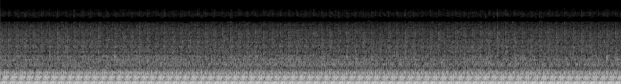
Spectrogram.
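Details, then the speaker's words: Mercury 90 hp outboard on a Shetland 535 boat, top speed only about 40 km/h; run with spark plugs pulled to test; uneven, lumpy idle with loping beat about four per second, suspected cylinder not firing. "so I come up with okay why not just start it up pull out the the spark plugs and here's the result"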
